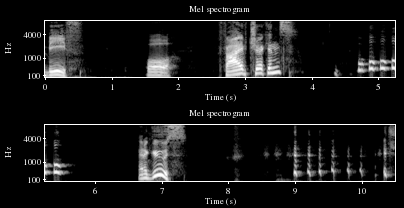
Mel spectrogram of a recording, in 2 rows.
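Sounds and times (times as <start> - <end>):
speech: 0.0 - 0.6, 1.5 - 2.0, 2.6 - 3.8, 4.7 - 5.6, 6.7 - 7.4, 10.4 - 10.5
person imitating a monkey: 4.7 - 5.7
laughter: 8.6 - 10.5.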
